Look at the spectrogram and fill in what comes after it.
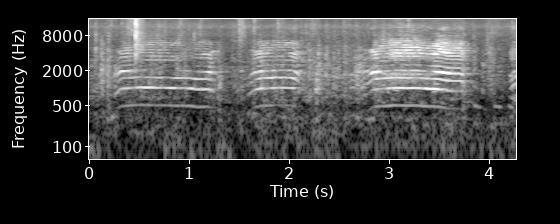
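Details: Farm goat giving three drawn-out bleats, each steady and tremulous, about a second apart, the last one louder and longer, over a faint background murmur.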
